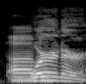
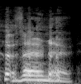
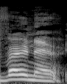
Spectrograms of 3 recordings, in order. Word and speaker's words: Werner: Werner Herzog, motherfucker. – Werner. It's Werner.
